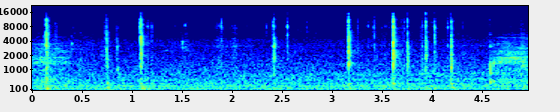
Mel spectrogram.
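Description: Keys tapped on a computer keyboard while a name is entered into a word processor, a quiet, irregular patter of close, light clicks with a few sharper strokes standing out.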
